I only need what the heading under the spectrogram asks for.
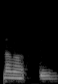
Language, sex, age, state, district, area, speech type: Hindi, female, 60+, Uttar Pradesh, Hardoi, rural, conversation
